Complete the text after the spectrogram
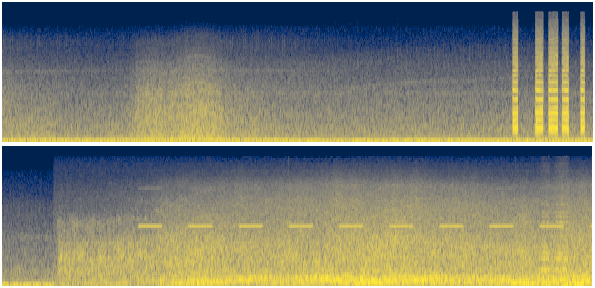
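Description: A bus engine rumbles steadily, growing louder as the bus pulls away.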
